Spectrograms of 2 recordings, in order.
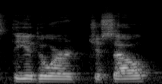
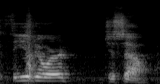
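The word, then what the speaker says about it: Theodor Geisel: seuss here but uh his real name is theodore giselle um i believe that's how you pronounce it theodore giselle or theodore geisel dr seuss okay so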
